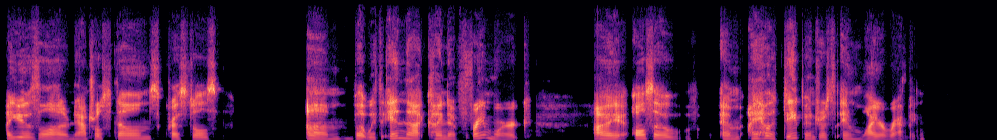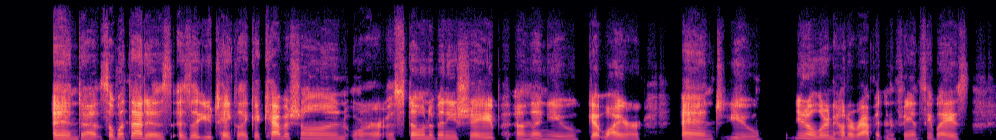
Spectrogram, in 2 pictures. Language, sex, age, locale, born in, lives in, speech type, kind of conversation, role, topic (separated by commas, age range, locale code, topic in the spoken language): English, female, 40-44, en-US, United States, United States, conversation, unstructured, none, What new hobby have you started recently, and how has the experience been so far?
